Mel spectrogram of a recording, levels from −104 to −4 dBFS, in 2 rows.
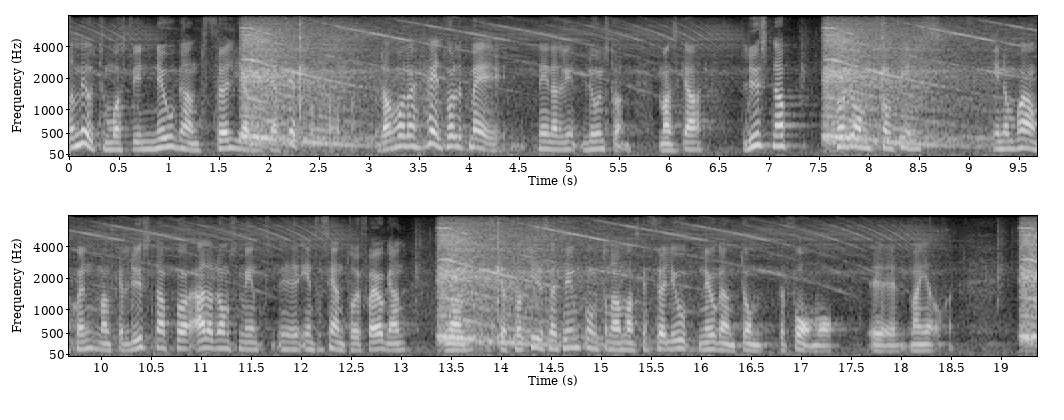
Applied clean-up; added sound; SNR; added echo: none; Domestic sounds, home sounds; 5 dB; none.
